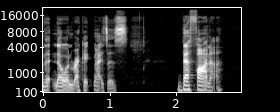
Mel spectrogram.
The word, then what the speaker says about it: Befana: Befana. I think I'm pronouncing that right. It's a it's Befana. Befania, maybe. It's Italian. Have either of you heard of this person? No. Good. So, there's a pronunciation guide, but I don't know how to read the Bethany. I don't know how to read the phonetic alphabet. So I'm going to call her Befana.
